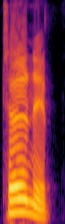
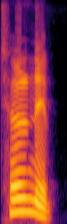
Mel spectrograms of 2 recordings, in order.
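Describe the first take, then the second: The two takes are said the same way.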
